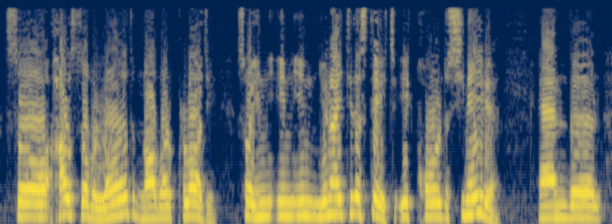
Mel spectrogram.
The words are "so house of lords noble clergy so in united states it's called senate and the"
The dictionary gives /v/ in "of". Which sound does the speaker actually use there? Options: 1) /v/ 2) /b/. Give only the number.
2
